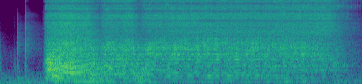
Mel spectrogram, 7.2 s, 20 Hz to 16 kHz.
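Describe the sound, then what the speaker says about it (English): A power ratchet with an extension running on a headlight bolt of a 2017-2019 Ford Powerstroke truck, starting after a few clicks and whirring loudly and steadily, close up, its pitch wavering as it bogs down. "Ratchet's kind of bogging down there, you hear that?"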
